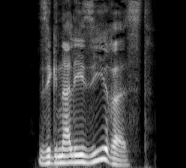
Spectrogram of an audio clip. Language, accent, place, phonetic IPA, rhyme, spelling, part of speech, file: German, Germany, Berlin, [zɪɡnaliˈziːʁəst], -iːʁəst, signalisierest, verb, De-signalisierest.ogg
- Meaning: second-person singular subjunctive I of signalisieren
